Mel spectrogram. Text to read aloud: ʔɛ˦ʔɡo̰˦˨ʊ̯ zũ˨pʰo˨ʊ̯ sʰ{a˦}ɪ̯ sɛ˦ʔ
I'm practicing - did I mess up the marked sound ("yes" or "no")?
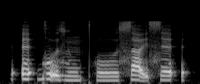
yes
